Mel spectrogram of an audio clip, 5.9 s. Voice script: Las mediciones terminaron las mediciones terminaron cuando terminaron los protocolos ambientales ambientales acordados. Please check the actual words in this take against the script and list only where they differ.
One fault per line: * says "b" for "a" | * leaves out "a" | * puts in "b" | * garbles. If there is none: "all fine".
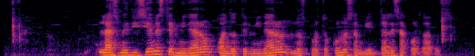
* leaves out "las mediciones terminaron"
* leaves out "ambientales"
